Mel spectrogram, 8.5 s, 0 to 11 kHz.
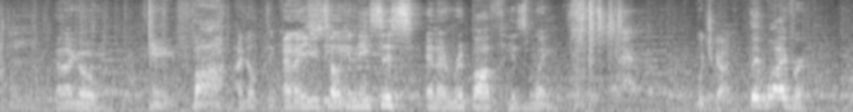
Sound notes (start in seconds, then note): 1.1 speaking Draconian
